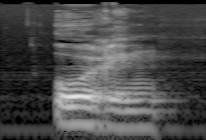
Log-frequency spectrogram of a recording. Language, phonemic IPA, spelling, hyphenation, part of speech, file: Dutch, /ˈoːr.rɪŋ/, oorring, oor‧ring, noun, Nl-oorring.ogg
- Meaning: ring-shaped earring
